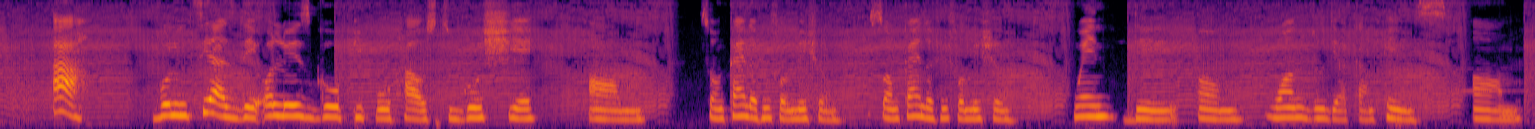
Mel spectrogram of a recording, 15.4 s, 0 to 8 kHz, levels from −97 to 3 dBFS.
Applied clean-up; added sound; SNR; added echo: none; Fart; 13 dB; none.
